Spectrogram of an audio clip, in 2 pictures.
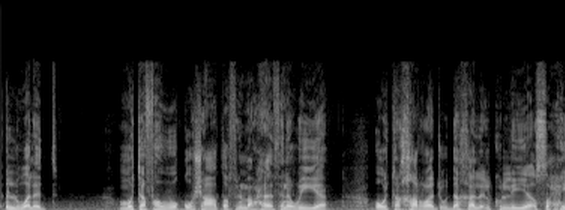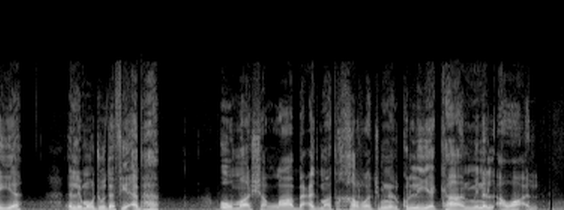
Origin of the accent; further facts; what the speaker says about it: Kuwait; واحد فيهم من الأسرة الحاكمة عندنا في الكويت.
